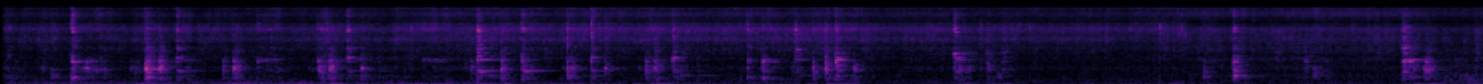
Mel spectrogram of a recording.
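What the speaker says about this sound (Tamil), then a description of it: "வெங்காயத்தை நல்லா வதக்குன்னு வதக்கலாம்" Small sambar onions with curry leaves and cumin sauté in a pan, giving a continuous sizzle broken by frequent scraping stirs of a spoon against the metal, close and alone.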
